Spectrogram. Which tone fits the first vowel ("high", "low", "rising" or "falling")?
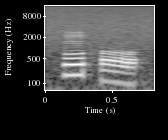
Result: high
